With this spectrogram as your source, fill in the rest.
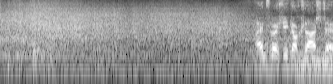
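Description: A car drives past on a wet road with tyres hissing.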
